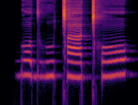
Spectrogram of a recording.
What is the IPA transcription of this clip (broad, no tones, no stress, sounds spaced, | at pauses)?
ɡ ɔ dʱ u ǀ a ǀʰ ɔ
